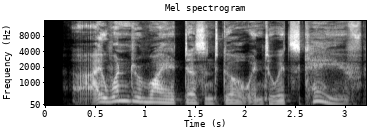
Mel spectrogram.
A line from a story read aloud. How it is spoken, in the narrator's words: remarked Professor Injirami, calmly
